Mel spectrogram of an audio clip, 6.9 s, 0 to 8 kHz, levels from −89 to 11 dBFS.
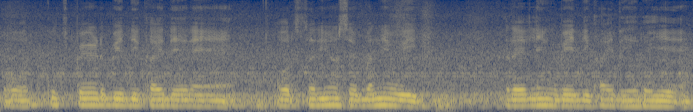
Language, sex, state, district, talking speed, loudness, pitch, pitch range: Hindi, male, Rajasthan, Bikaner, 165 wpm, -14 LUFS, 115 Hz, 110-120 Hz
